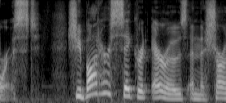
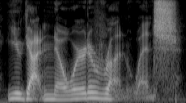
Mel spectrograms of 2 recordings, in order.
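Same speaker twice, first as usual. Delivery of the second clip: smirking evil; 3 semitones lower than usual. Acted. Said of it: "Inuyasha smirked at her evilly".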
